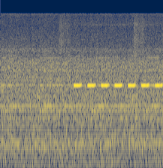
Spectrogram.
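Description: A warning alarm beeps rapidly in the cab.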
